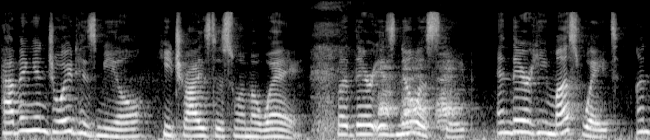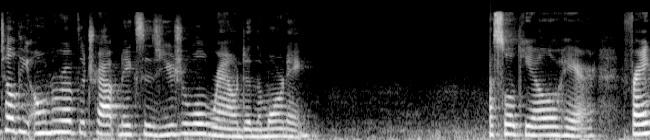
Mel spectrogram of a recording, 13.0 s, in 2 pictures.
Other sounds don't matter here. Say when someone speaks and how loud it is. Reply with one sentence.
The talking can be heard from 0.0 to 9.6 s, at a steady volume; and briefly from 11.3 to 12.9 s.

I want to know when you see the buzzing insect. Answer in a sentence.
The buzzing insect can't be heard in this clip.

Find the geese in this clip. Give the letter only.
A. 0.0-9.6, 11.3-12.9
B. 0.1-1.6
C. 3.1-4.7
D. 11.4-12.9
C.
